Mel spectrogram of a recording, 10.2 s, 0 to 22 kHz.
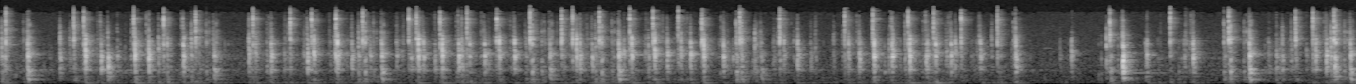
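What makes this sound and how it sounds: Fingertips type rapidly on a rainbow-backlit mechanical keyboard with plastic keycaps, producing a dense, steady stream of sharp, bright clicky keystrokes with very short decay. The typing runs continuously for about ten seconds, with a brief pause just before the 8-second mark before the rapid clicking resumes.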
